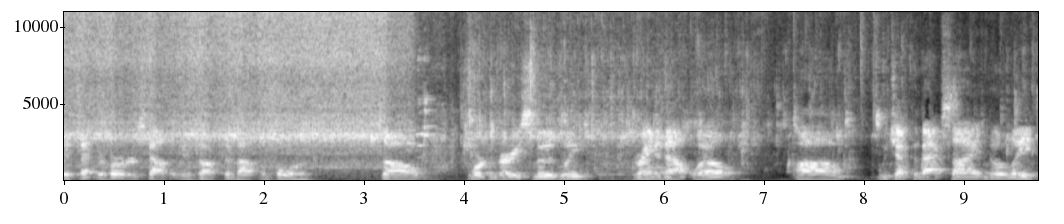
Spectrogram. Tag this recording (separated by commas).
Speech, Bathtub (filling or washing), faucet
